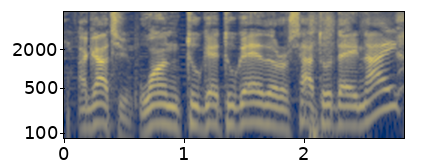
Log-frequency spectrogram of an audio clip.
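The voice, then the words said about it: Put-on Latino accent. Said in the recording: “That voice. ... not that accent. ... He's Latino, but stop using that voice.”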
